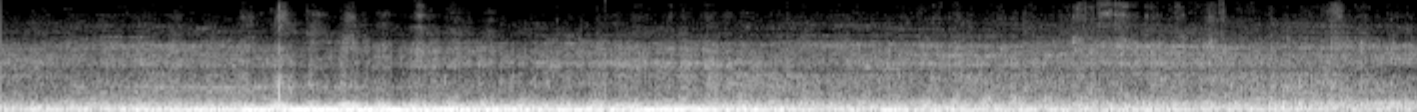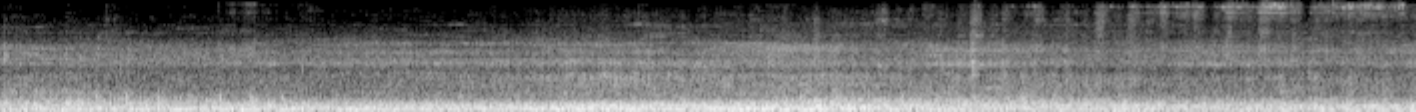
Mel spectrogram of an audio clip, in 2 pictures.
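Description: Freight train cars rolling past, double-stack container well cars then covered hoppers, making a steady low rumble of steel wheels on rail. The rumble swells about two seconds in and eases after about eight seconds.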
